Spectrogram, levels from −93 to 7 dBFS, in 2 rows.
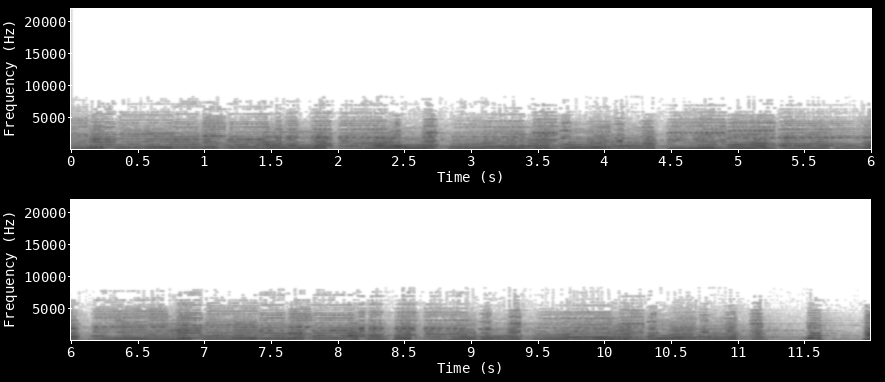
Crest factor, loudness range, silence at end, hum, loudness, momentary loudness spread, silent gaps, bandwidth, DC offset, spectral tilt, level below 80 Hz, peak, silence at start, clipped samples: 16 dB; 1 LU; 0 s; none; -27 LUFS; 4 LU; none; 8.4 kHz; under 0.1%; -5.5 dB/octave; -48 dBFS; -10 dBFS; 0 s; under 0.1%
